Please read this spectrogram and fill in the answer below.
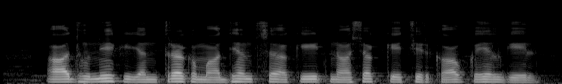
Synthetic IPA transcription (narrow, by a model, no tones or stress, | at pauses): aːd̪ʱunɪkjə̃nt̪ɾəkmaːd̪ʱjəmsəkiːʈnaːʃəkːet͡ʃɪɽkaːʋkəlɡeːl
